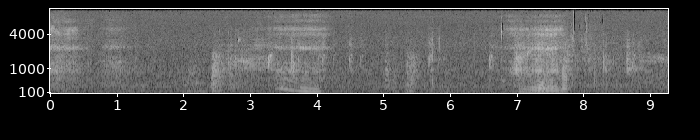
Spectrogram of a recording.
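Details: Man passed out asleep with loud rattling, fluttering snores and irregular breathing at roughly 16 breaths a minute; snoring.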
